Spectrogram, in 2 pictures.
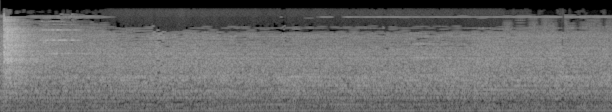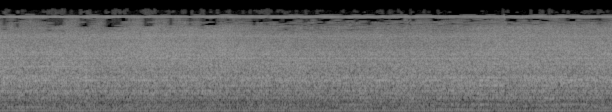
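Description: Steady mechanical hum and whir of a powder feeder's dosing-screw drive running with the hopper's external agitation switched off. The level stays even throughout.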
